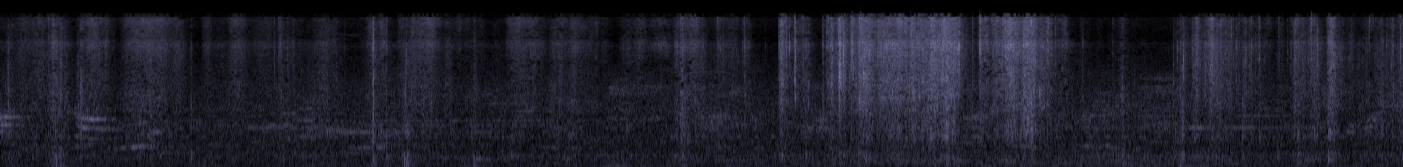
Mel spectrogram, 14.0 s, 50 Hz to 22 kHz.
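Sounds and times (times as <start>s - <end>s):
shoebox packaging handling: 6.7s - 14.0s.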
